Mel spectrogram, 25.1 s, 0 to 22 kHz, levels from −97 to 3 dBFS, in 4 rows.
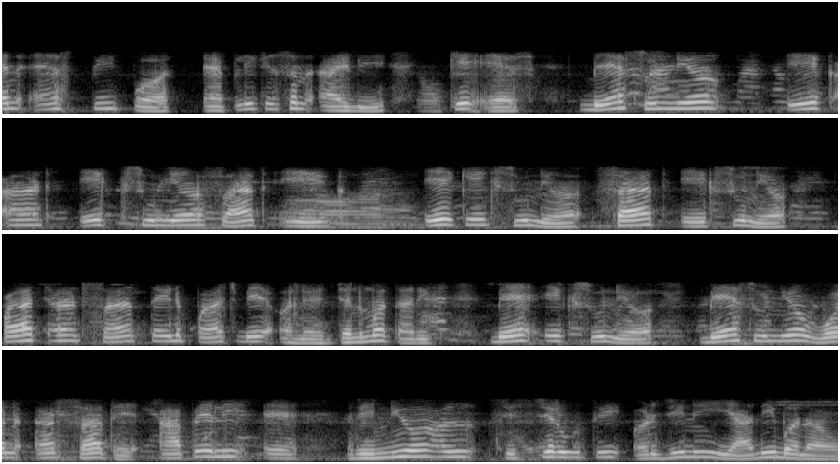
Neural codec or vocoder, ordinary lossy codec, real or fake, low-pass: none; none; real; 3.6 kHz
